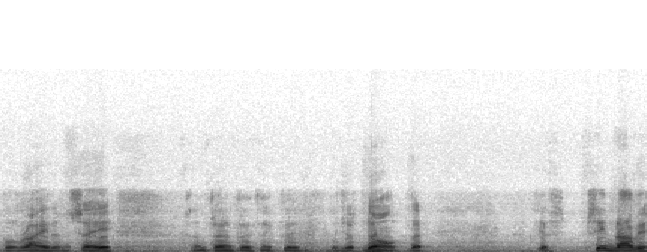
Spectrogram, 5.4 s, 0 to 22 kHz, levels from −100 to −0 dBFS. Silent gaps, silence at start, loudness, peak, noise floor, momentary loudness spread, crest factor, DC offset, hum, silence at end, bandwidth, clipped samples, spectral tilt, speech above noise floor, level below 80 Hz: none; 0 s; -19 LUFS; -2 dBFS; -40 dBFS; 17 LU; 18 dB; under 0.1%; none; 0 s; 5.8 kHz; under 0.1%; -10.5 dB/octave; 23 dB; -42 dBFS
